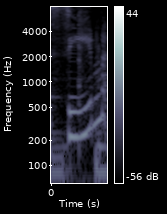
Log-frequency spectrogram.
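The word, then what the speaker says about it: Xiem: I think the company that makes the nicer ones is pronounced Seam, X-I-E-M.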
